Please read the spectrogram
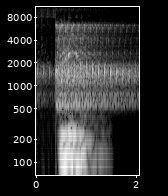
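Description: Closing ident jingle: electronic music with a rapidly pulsing synth chord, joined by a deep bass hit about half a second in, then starting to fade.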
